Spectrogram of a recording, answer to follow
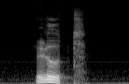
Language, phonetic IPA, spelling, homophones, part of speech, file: Polish, [lut], lut, lud / lód, noun, Pl-lut.ogg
